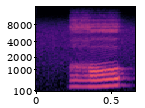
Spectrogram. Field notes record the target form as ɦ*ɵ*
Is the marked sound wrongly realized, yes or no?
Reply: yes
